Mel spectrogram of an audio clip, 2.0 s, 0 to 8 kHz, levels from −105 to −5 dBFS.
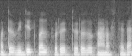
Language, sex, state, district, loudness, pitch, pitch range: Kannada, male, Karnataka, Bangalore, -15 LUFS, 110 Hz, 105-115 Hz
